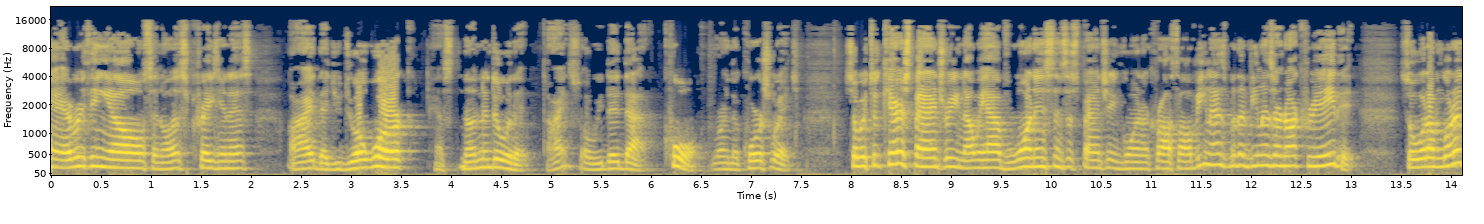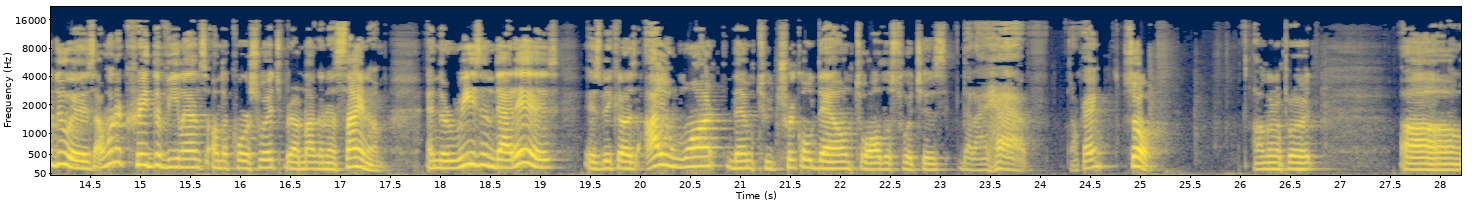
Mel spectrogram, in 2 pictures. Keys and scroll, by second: 7.4 Return.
